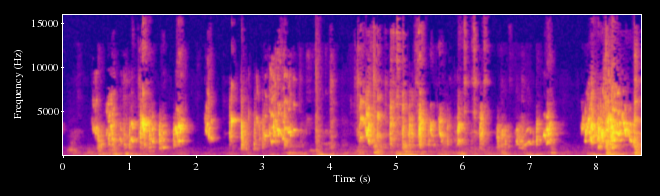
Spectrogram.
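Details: Pet budgerigars chattering to keep a parrot company and encourage it to eat and sing: dense bursts of scratchy warbles and bright chirps, broken by short pauses, with a few harsher squawks and faint low thumps.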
